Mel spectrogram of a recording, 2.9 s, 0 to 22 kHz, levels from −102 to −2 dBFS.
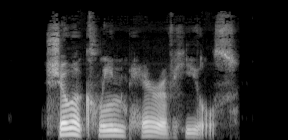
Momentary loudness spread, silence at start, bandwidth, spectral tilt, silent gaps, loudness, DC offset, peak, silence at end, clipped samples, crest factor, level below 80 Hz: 15 LU; 0.45 s; 14.5 kHz; -5.5 dB/octave; none; -23 LUFS; under 0.1%; -4 dBFS; 0.55 s; under 0.1%; 20 dB; -70 dBFS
